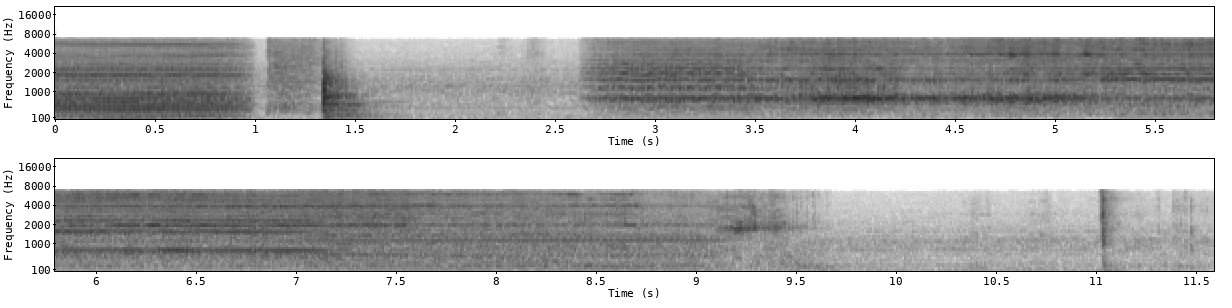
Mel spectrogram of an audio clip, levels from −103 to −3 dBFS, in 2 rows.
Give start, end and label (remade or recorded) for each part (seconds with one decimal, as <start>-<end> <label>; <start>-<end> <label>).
0.0-3.6 recorded; 3.6-5.3 remade; 5.3-11.6 recorded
